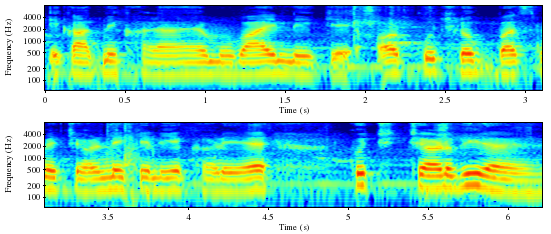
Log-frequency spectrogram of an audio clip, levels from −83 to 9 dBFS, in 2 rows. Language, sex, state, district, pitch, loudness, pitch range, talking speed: Hindi, female, Odisha, Sambalpur, 155 Hz, -17 LUFS, 145-165 Hz, 195 wpm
